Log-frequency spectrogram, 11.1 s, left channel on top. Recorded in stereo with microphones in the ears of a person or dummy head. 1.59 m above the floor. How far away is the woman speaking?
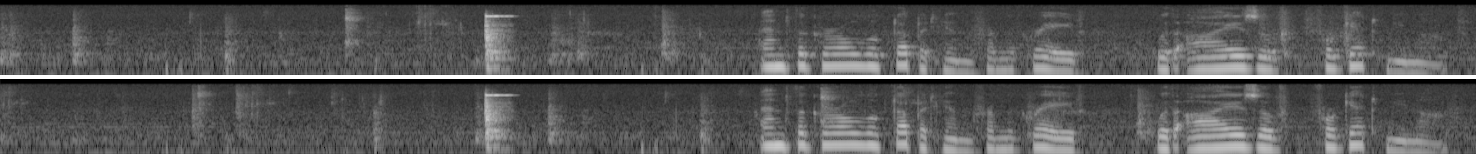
About 0.9 m.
